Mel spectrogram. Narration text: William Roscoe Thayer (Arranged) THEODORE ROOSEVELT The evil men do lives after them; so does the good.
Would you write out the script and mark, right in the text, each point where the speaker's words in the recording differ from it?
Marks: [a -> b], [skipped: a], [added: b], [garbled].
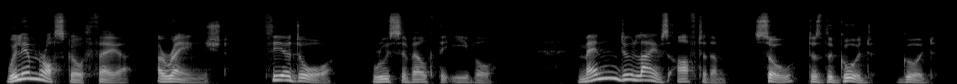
William Roscoe Thayer (Arranged) THEODORE ROOSEVELT The evil men do lives after them; so does the good. [added: good]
